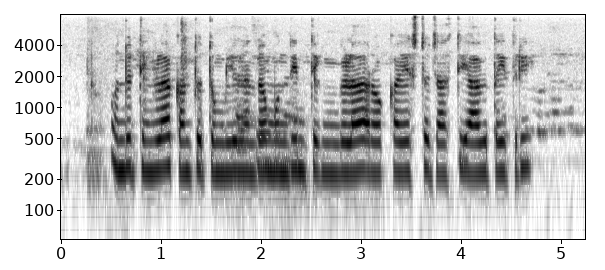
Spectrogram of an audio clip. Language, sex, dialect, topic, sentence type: Kannada, female, Dharwad Kannada, banking, question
